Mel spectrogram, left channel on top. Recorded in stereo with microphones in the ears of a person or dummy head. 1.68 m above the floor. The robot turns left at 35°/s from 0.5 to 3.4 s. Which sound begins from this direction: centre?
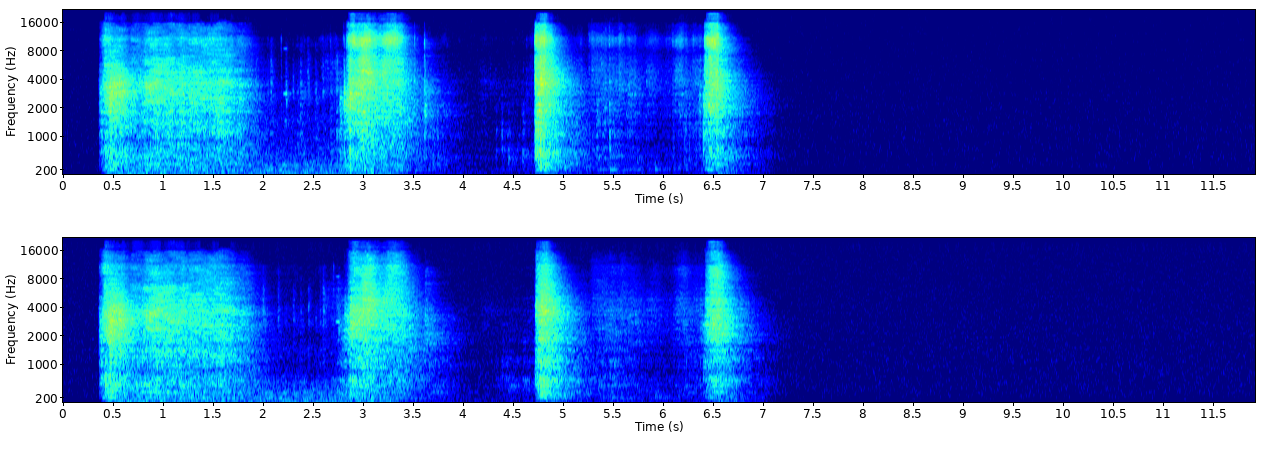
Tearing paper, at 0.4 s.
